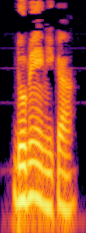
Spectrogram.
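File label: "domenica", Italian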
